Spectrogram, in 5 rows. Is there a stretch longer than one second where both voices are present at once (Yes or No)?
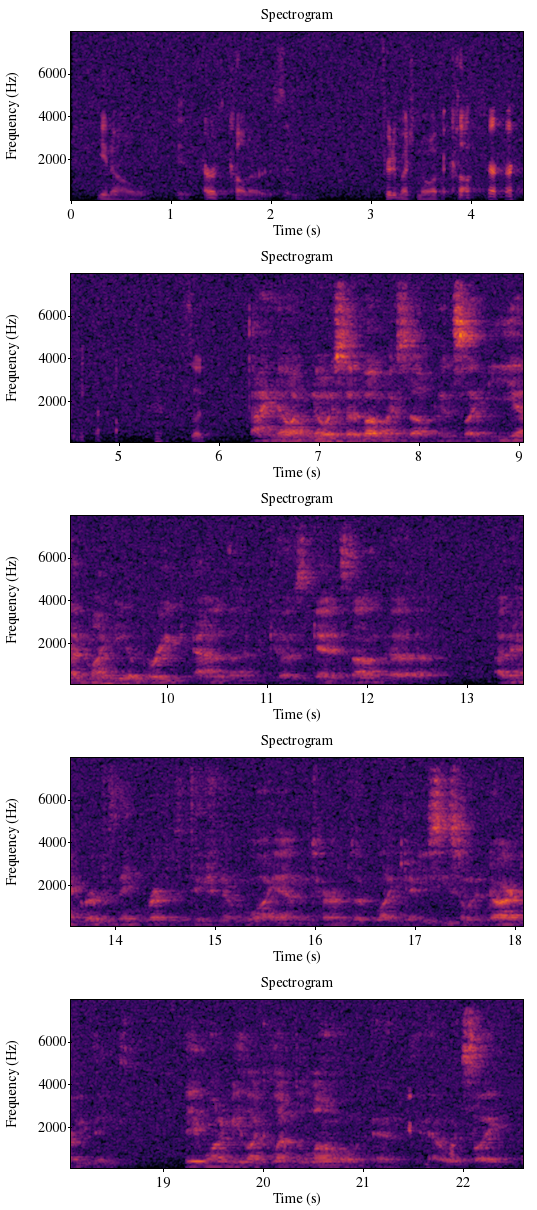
No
